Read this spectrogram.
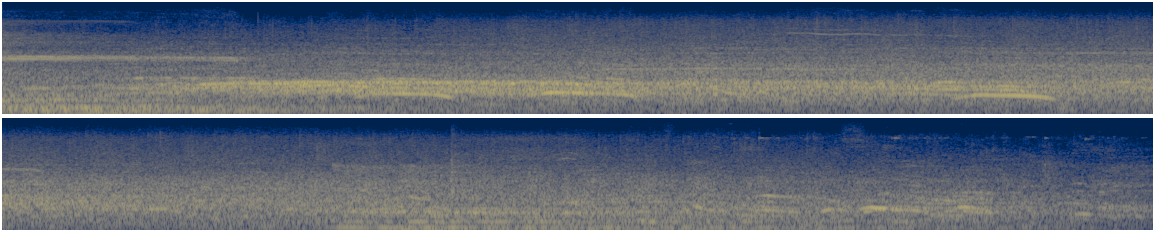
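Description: Young men whoop and shout nearby.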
